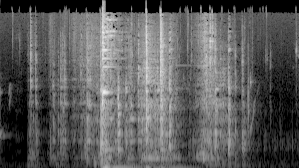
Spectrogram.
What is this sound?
Dishes clanging and banging
clang, dishes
